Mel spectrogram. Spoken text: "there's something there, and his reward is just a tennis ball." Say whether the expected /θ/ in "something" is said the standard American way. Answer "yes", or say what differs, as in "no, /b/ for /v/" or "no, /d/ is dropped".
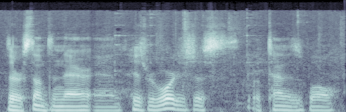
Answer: yes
